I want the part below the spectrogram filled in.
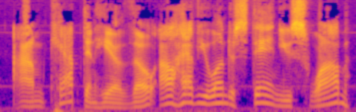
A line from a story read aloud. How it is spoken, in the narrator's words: shrieked Snipes with a volley of frightful oaths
